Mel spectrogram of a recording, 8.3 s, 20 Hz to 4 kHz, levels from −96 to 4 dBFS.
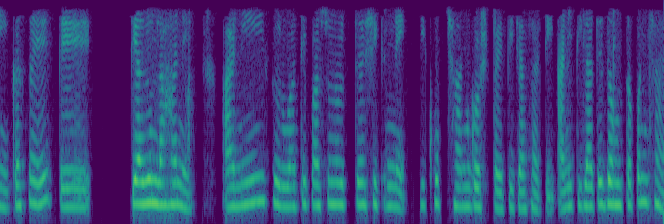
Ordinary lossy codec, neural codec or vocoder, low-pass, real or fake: MP3, 32 kbps; none; 3.6 kHz; real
